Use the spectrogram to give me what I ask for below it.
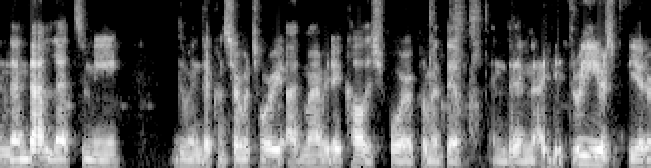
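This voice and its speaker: Speaking with a Cuban accent at a moderate pace, a man uses a fairly low pitch and fairly even intonation. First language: Spanish. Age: 30s. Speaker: actor. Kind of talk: interview. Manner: halting.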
